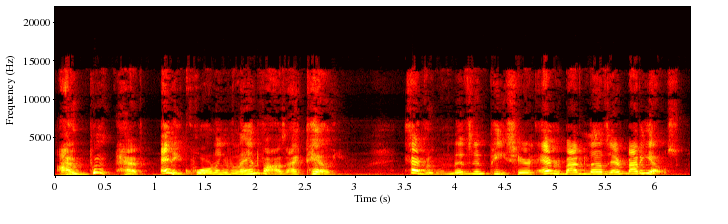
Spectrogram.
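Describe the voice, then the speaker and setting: A reader voicing a spirited young girl who speaks brightly and firmly. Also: mid-range voice, sing-song, fast, voice pushed up. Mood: stern. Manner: bright, firm when scolding.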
